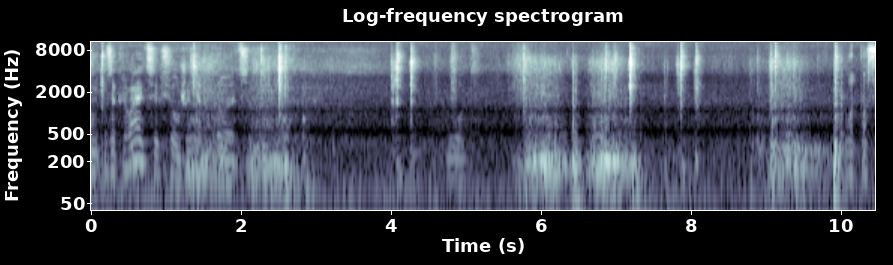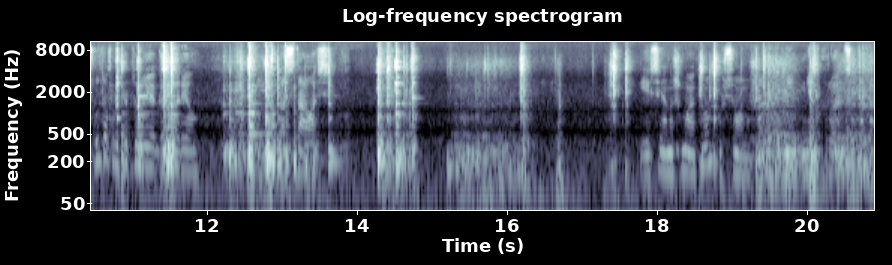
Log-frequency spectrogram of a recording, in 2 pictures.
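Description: Drawers slide open and shut with soft knocks.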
